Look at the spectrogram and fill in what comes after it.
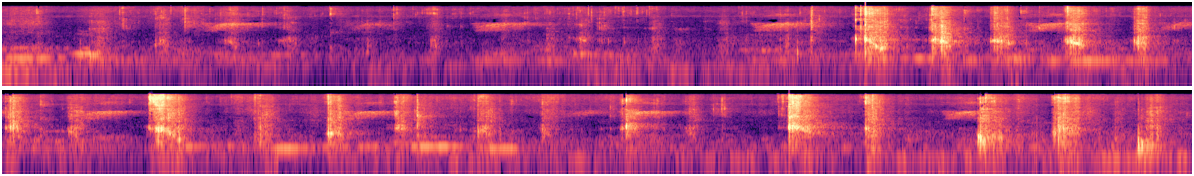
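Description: A person biting into and chewing crunchy food. The first few seconds hold soft chewing. Then come three sharp crunching bites, about six, nine and thirteen seconds in, each followed by a quick run of smaller crunches.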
